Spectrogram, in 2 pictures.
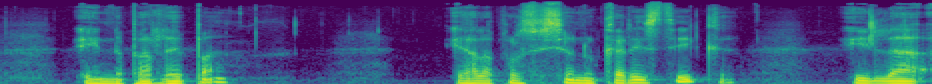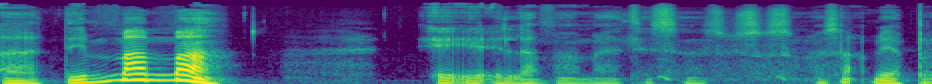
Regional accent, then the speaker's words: Italy; French is a second language; Et oui, je suis italienne et je suis contente d'être italienne.

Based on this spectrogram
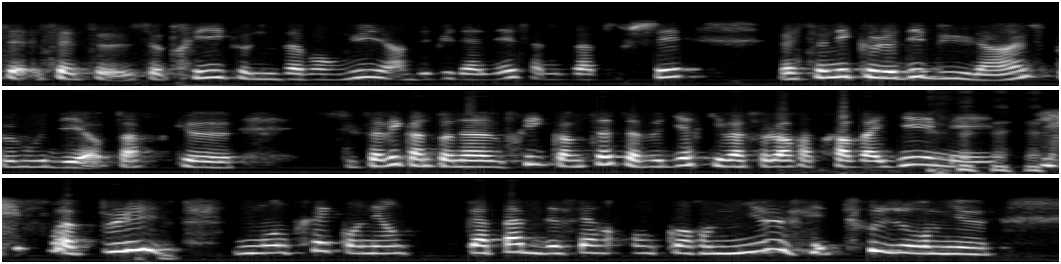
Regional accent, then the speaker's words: Occitanie, France; Et nous sommes bien dans les Hautes-Pyrénées et très fiers d'être un Piémont pyrénéen, puisque ben, on est du Piémont, mais on adore nos Pyrénées.

